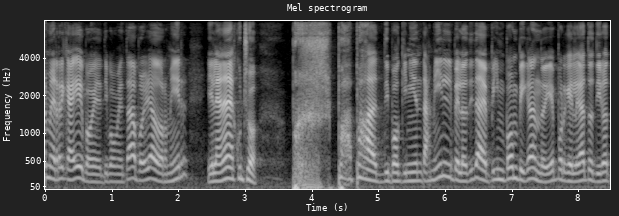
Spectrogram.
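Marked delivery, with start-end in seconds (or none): 3.7-5.0 bouncing ball noises. Retold or imitated. Imitating ping pong balls.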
